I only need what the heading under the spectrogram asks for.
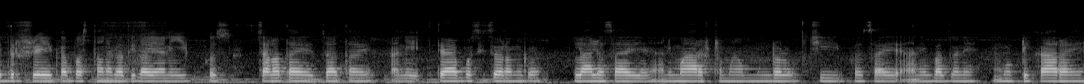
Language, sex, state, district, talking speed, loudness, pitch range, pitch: Marathi, male, Maharashtra, Solapur, 175 wpm, -24 LUFS, 145-150 Hz, 145 Hz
